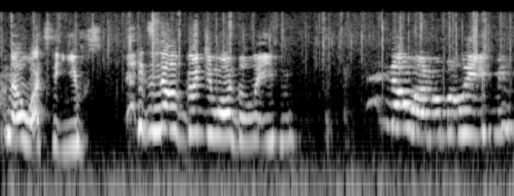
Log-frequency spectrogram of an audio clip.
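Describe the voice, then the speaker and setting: High-voiced, frightened radio ingénue. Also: female voice, moderate pace. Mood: despairing. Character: frightened, pleading young actress in trouble. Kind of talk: old-time radio drama acting. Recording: old radio recording with faint hiss.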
